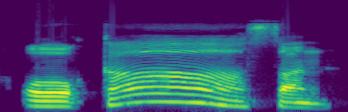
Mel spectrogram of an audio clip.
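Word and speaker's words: お母さん: Ini dibacanya bukan o a san bukan bukan oka asan bukan okasan tapi dipanjangin k-nya okasan okasan begitu minasan ya cara panjanginnya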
